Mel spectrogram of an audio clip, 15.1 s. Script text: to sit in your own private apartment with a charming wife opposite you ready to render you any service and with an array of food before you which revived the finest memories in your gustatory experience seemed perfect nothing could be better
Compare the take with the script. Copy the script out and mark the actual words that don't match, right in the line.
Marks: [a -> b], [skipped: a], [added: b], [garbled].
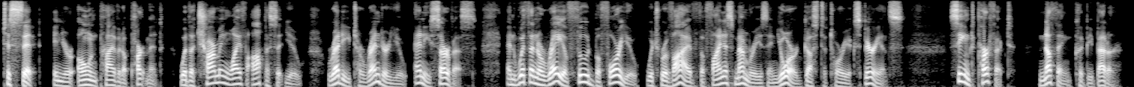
to sit in your own private apartment with a charming wife opposite you ready to render you any service and with an array of food before you which revived the finest memories in your gustatory experience seemed perfect nothing could be better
